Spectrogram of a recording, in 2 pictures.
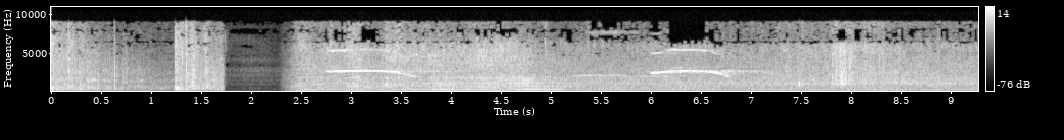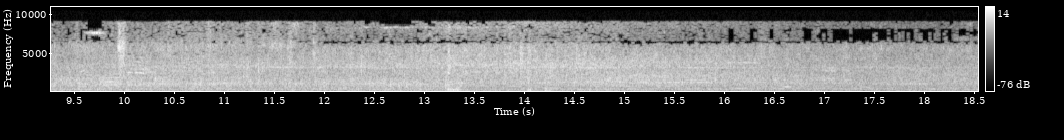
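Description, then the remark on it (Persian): Cars move through a loud, crowded street celebration in Saqqez, with dense traffic and crowd roar, scattered firework bangs, and a few whistling tones, after a brief drop-out near the start. People are celebrating the government's expulsion from the UN Commission on the Status of Women. “دارن با ماشین میرن، باز آتش بازیه.”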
